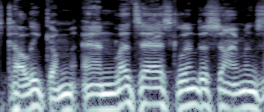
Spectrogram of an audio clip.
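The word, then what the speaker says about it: Tilikum: out of the woodwork correct pronunciation the whale's name is talikam and let's ask linda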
